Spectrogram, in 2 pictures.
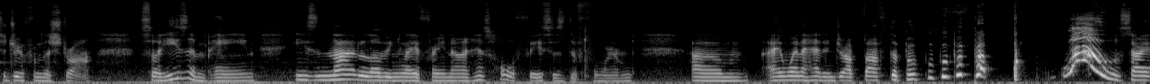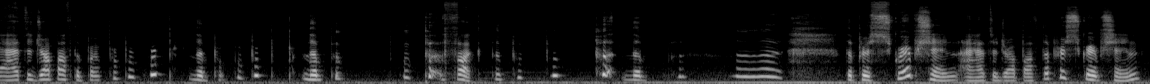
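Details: Adult woman with Tourette syndrome whose tics act up when she records herself; a burst of repeated vocal tics and an expletive break up her sentence. Vocal tics with coprolalia.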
